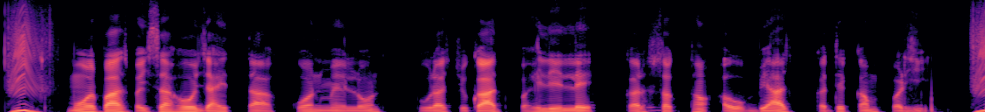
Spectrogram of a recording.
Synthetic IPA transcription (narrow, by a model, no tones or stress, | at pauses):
moːɾpaːspəɪsaɦod͡ʒaːet̪ːakoːnmẽloːn | puːɾat͡ʃʊkaːt̪̚pəɦɪlileː | kəɾsəkt̪ʰə̃ɔubjaːd͡ʒ | kət̪ekəmpəɽ̤iː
